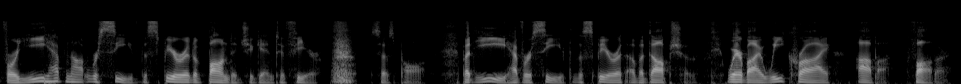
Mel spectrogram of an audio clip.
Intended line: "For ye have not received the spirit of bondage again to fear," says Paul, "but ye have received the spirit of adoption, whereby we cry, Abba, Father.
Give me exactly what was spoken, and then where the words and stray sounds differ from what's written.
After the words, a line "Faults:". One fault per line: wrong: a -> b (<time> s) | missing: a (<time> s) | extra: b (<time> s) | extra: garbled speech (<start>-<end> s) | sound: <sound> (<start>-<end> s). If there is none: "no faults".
"For ye have not received the spirit of bondage again to fear," says Paul, "but ye have received the spirit of adoption, whereby we cry, Abba, Father.
Faults:
sound: breath (3.3-3.6 s)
